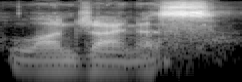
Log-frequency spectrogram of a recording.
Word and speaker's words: Longinus: For what it's worth, just went back to the episode, and Fuyutsuki does pronounce it Longinus.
